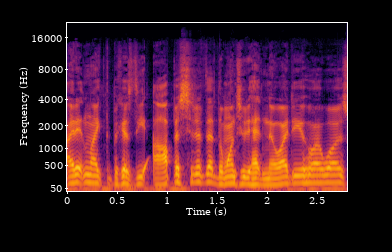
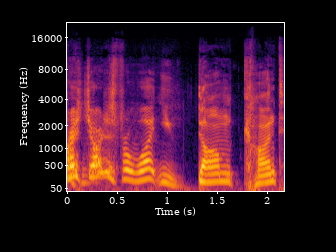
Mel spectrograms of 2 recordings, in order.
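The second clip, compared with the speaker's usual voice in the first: put-on heated, furious, higher-pitched voice; 6 semitones higher, 3 dB louder than usual. Retelling what was said back when someone wanted to press charges: retelling a furious retort. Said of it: "Oh, I was furious".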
